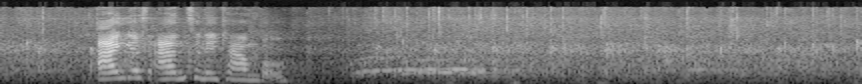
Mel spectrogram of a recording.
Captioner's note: audience applauds and cheers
